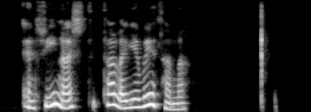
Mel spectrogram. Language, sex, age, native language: Icelandic, female, 60-69, Icelandic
